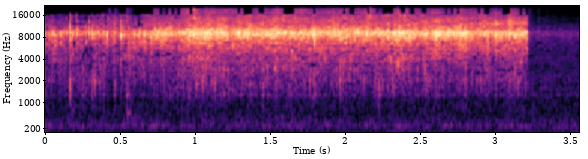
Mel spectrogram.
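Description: Whole cumin seeds hit hot oil with bay leaf and two split dried red chillies, giving a loud, close, continuous sizzle and crackle that stops abruptly near the end.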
